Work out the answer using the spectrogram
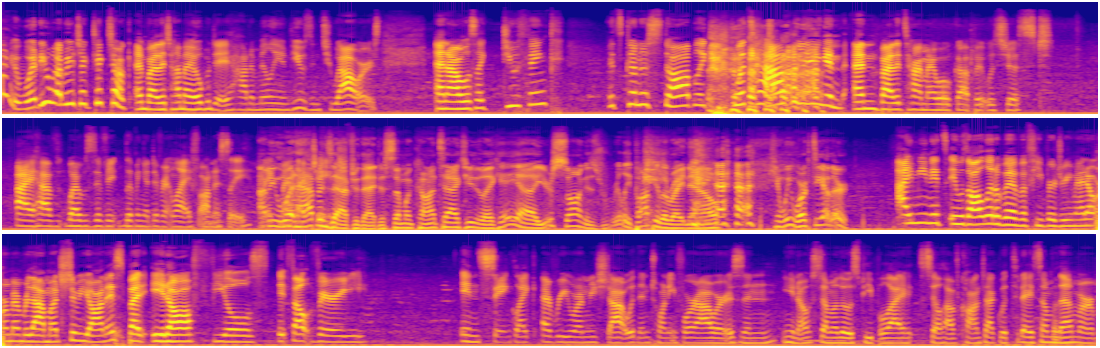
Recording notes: The MIX is live backstage at Lollapalooza 2022!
